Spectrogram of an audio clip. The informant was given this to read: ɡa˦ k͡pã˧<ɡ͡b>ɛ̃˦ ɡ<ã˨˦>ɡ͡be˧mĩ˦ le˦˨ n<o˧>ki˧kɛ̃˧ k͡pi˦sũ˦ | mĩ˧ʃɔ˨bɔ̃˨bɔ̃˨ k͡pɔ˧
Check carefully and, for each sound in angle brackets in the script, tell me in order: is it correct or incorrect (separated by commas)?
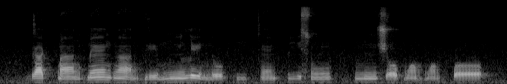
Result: correct, incorrect, correct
